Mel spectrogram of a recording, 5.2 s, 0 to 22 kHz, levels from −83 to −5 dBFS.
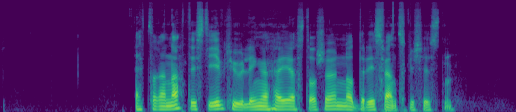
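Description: No technical faults are audible.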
